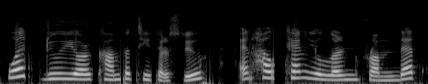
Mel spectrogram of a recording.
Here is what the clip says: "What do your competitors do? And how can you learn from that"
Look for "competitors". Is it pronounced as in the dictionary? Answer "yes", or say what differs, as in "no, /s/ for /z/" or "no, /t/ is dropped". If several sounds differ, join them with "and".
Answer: no, /s/ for /z/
